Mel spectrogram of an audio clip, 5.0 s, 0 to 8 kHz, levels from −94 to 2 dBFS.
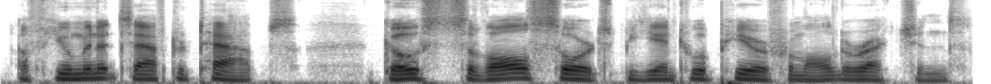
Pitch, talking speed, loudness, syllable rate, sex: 110 Hz, 180 wpm, -18 LUFS, 5.1 syllables/s, male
